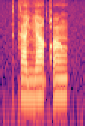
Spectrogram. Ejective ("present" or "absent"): present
